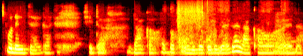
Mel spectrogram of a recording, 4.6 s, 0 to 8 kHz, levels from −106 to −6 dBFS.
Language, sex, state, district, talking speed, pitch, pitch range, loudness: Bengali, female, West Bengal, Purulia, 170 wpm, 185 Hz, 180-205 Hz, -21 LUFS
